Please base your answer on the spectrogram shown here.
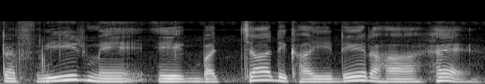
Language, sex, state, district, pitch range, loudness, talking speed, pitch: Hindi, male, Uttar Pradesh, Lucknow, 130-165 Hz, -12 LUFS, 100 wpm, 135 Hz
